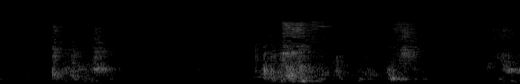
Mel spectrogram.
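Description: A Boston Terrier gives short, breathy snorting bursts, each lasting about half a second.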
